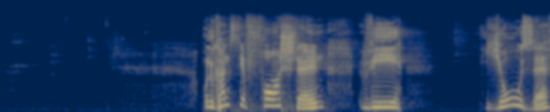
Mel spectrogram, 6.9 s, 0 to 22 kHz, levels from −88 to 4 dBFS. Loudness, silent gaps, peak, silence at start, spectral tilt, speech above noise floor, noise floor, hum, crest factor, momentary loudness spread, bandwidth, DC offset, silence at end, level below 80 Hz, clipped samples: -23 LUFS; none; -8 dBFS; 2.55 s; -3.5 dB/octave; 48 dB; -72 dBFS; none; 20 dB; 17 LU; 13.5 kHz; under 0.1%; 0 s; -64 dBFS; under 0.1%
